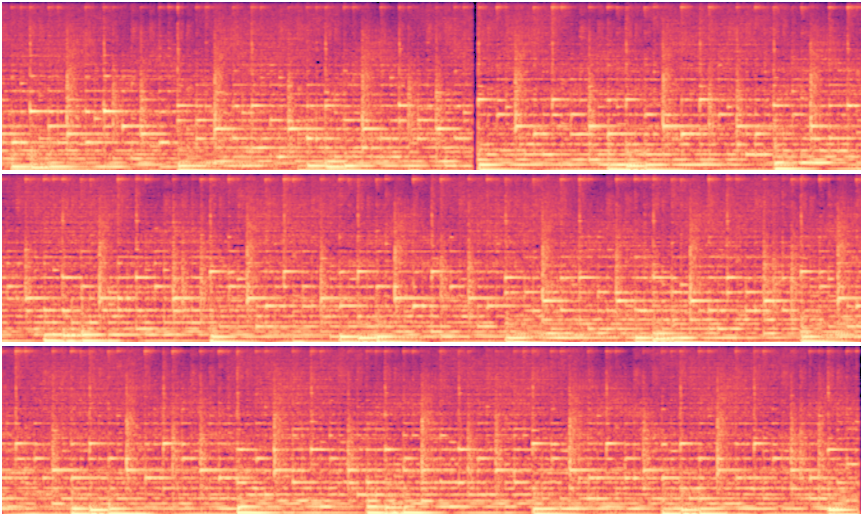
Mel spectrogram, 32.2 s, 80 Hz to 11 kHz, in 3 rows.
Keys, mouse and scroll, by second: 0.8 s, 1.7 click, 2.3-2.6 scroll down 1, 3.3 click, 3.8 g, 5.2 click, 5.5 scroll down 1, 6.1-8.4 drag, 8.4-9.0 scroll down 1, 9.6 click, 10.7 r, 11.0 click, 11.4 g, 12.0 y, 12.1 Right, 13.6 Return, 13.8 g, 14.3 Left, 15.4 Return, 15.8 r, 16.1 click, 16.2-17.0 scroll up 1, 18.3-18.6 scroll down 1, 19.8-20.4 scroll up 1, 20.8 scroll down 1, 21.5 click, 23.7-24.3 scroll down 1, 25.1 click, 26.5 click, 27.0 scroll down 1, 27.4-27.8 scroll up 1, 27.8-29.4 drag, 31.6 ctrl+z.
